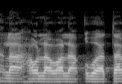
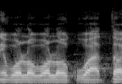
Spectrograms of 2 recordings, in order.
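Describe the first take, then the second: First: The syllable 'wala' is said only once. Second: The syllable 'wala' is said twice in a row. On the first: The speaker calls it right. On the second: The speaker calls it wrong.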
